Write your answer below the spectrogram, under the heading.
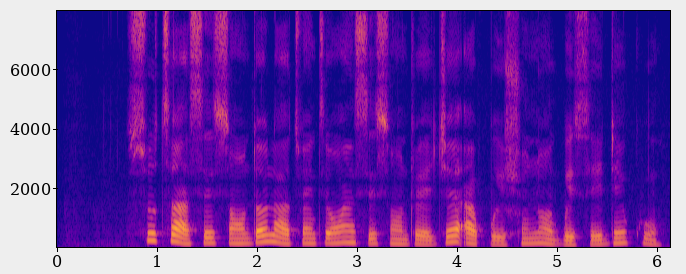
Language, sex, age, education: Yoruba, female, 30-45, tertiary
